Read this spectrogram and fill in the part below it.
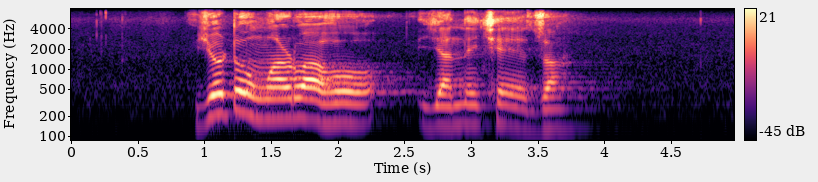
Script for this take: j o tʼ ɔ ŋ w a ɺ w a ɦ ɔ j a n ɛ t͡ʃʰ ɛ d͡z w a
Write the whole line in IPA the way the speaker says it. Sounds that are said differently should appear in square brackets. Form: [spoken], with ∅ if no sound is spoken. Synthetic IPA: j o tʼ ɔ ŋ w a ɺ w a ɦ ɔ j a n ɛ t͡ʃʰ [ɛː] d͡z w a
